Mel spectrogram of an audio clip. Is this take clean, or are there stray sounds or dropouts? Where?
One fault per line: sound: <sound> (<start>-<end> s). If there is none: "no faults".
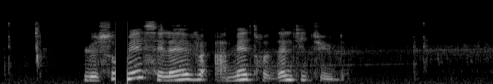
sound: dropout (1.2-1.3 s)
